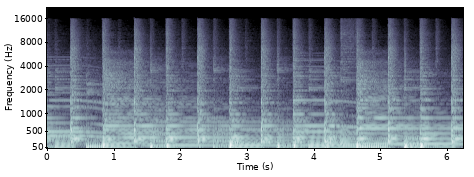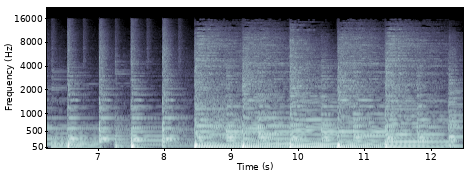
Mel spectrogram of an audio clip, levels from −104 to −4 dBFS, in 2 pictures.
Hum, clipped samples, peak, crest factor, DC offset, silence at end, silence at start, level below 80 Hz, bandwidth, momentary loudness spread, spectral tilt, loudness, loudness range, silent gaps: none; under 0.1%; 0 dBFS; 20 dB; 0.5%; 0 s; 0 s; -24 dBFS; 16 kHz; 6 LU; -6 dB/octave; -22 LUFS; 3 LU; none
